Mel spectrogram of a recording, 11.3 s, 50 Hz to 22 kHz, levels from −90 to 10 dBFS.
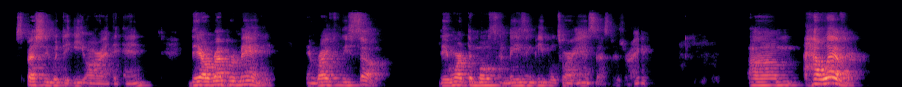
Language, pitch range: English, 145-190 Hz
